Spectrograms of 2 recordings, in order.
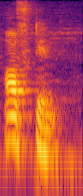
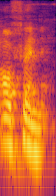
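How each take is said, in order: First: The t sound is pronounced in the middle. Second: The t sound is silent in the middle. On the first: The speaker calls it wrong. "O F टी E N को लोग ऑफ्टन पढ़ दे रहे हैं" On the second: The speaker calls it right. "यहाँ F silent होता है"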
